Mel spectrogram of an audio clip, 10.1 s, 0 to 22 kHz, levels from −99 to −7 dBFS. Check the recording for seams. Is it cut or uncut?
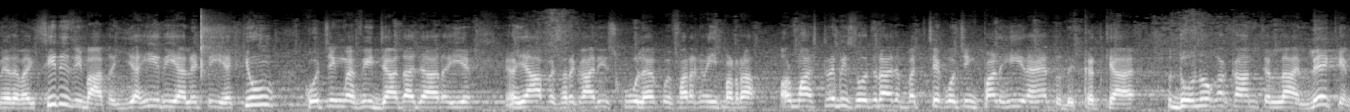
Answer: uncut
